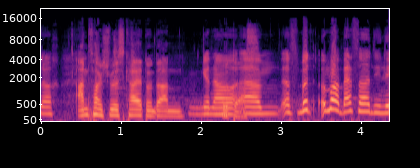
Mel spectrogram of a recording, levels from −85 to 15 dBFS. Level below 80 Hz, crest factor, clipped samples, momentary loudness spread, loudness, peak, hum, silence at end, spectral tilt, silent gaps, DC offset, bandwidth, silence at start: -44 dBFS; 14 dB; under 0.1%; 9 LU; -14 LUFS; 0 dBFS; none; 0 s; -5.5 dB/octave; none; under 0.1%; 16 kHz; 0 s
